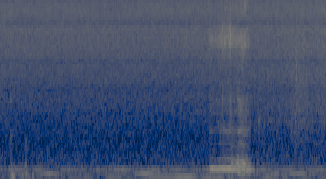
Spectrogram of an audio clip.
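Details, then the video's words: Exhausted domestic cat in deep sleep gives a single rough, low snore lasting about half a second near the end, against a faint steady indoor hum. "deep sleep cat snores like an old man"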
